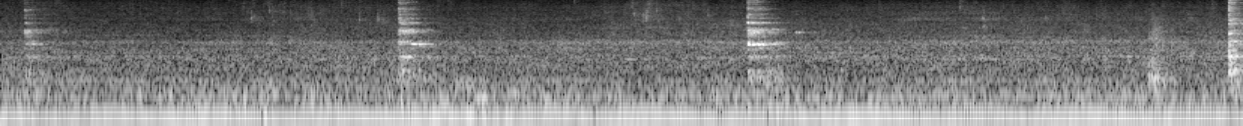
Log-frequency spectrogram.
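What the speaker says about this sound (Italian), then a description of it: "Andiamo a friggere le palline nel, nello strutto, portato a temperatura di frittura" Small dough balls frying in hot lard for an ancient Roman recipe give a steady, even sizzle, broken by a few sharp clinks of utensils against a pan.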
